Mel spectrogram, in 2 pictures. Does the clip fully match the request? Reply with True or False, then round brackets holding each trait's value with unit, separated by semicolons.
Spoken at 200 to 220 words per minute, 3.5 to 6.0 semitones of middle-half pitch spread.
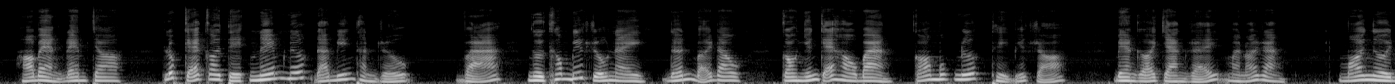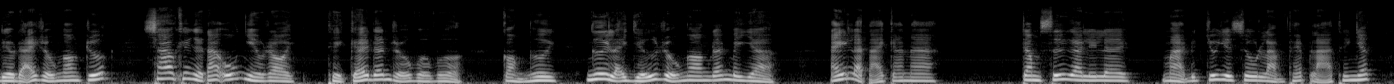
False (185 wpm; 5.2 semitones)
